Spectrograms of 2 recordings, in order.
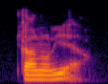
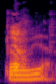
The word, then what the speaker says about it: Granollers: Jag vet inte hur det uttalas. Nere i Spanien. – Granolier. – Granolier. Ja, granolier. Granolier säger man ibland.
